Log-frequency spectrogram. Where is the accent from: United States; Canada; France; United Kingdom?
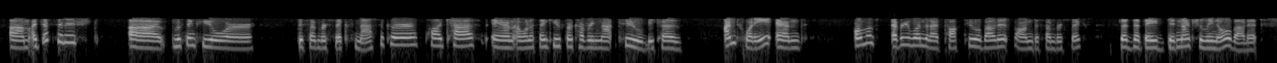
Canada; Bowen Island, British Columbia; moved away; I'm originally from Bowen Island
